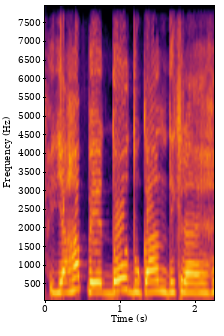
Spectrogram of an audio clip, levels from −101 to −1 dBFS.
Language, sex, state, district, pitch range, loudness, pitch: Hindi, female, Jharkhand, Palamu, 270-295 Hz, -12 LUFS, 275 Hz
